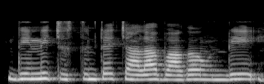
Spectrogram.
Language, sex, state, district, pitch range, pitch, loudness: Telugu, female, Andhra Pradesh, Sri Satya Sai, 225-250 Hz, 235 Hz, -14 LUFS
